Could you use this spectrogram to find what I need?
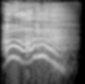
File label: Voice damaged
